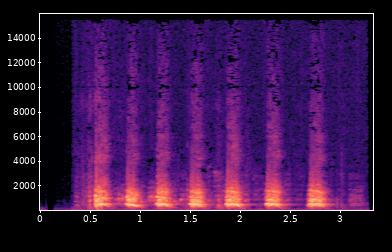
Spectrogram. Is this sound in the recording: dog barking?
yes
